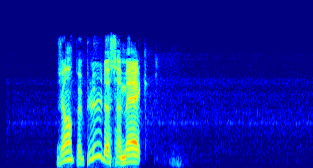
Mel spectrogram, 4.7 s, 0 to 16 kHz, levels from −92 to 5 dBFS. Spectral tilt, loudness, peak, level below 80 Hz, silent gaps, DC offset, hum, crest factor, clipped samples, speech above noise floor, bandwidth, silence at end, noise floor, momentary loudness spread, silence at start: -3.5 dB/octave; -26 LUFS; -6 dBFS; -72 dBFS; none; under 0.1%; none; 26 dB; under 0.1%; 47 dB; 7.6 kHz; 2.6 s; -74 dBFS; 10 LU; 0.85 s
